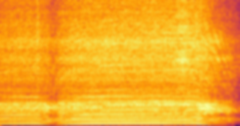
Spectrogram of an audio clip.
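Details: Older Tiffany brand two-speed hold-on blender: a clean motor whine spins up, dips, settles higher, then winds down, with no rattle or grinding. Both speeds work with little vibration, running normally.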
